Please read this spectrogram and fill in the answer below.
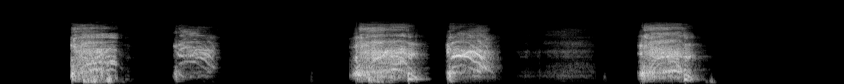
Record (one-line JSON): {"three_cough_length": "8.4 s", "three_cough_amplitude": 32767, "three_cough_signal_mean_std_ratio": 0.46, "survey_phase": "beta (2021-08-13 to 2022-03-07)", "age": "45-64", "gender": "Male", "wearing_mask": "No", "symptom_cough_any": true, "symptom_shortness_of_breath": true, "symptom_sore_throat": true, "symptom_abdominal_pain": true, "symptom_headache": true, "symptom_change_to_sense_of_smell_or_taste": true, "symptom_other": true, "symptom_onset": "9 days", "smoker_status": "Ex-smoker", "respiratory_condition_asthma": true, "respiratory_condition_other": false, "recruitment_source": "REACT", "submission_delay": "2 days", "covid_test_result": "Negative", "covid_test_method": "RT-qPCR", "influenza_a_test_result": "Negative", "influenza_b_test_result": "Negative"}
